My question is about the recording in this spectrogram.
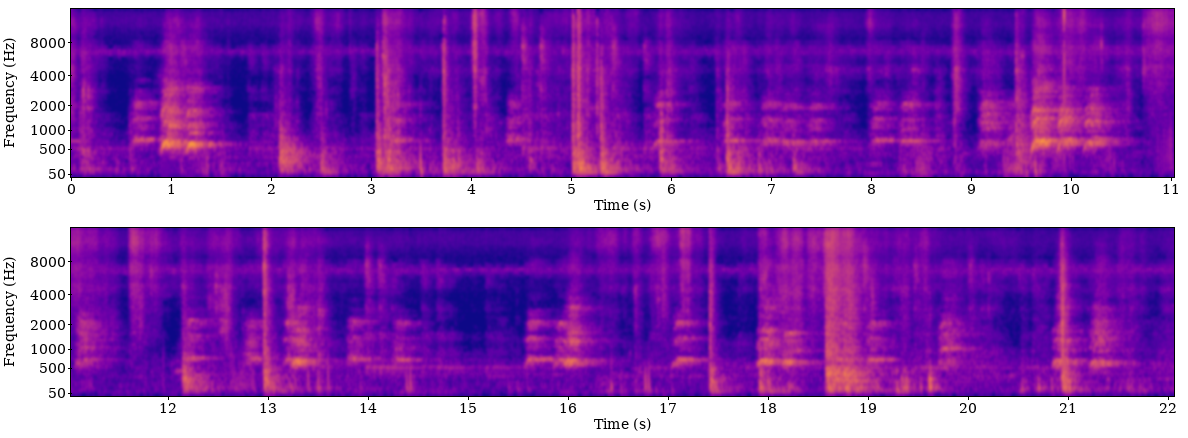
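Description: Dogs barking repeatedly in short, irregular calls every second or two, with a brief lull midway.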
